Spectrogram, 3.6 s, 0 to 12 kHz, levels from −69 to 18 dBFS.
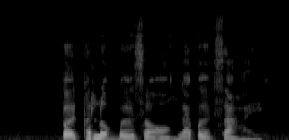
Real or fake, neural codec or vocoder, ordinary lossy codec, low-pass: real; none; none; 10.8 kHz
